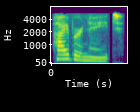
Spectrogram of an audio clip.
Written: hibernate

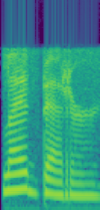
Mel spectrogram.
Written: Ledbetter

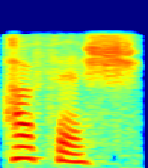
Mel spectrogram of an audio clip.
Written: huffish

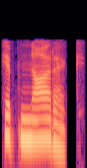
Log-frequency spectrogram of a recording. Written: hypnotic

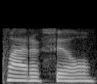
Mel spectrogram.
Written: cladophyll

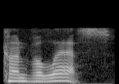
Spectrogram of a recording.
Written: convalesce

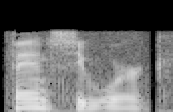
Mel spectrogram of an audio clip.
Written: fancywork

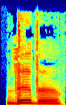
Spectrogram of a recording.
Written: booboo

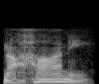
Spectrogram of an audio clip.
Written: Nahanni National Park

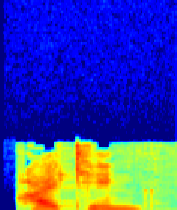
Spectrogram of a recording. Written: hiking

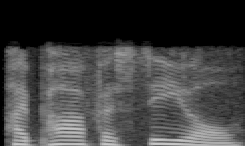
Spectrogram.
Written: hypophysial

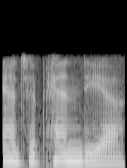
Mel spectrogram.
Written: antependia

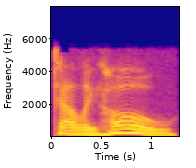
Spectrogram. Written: tallyho

